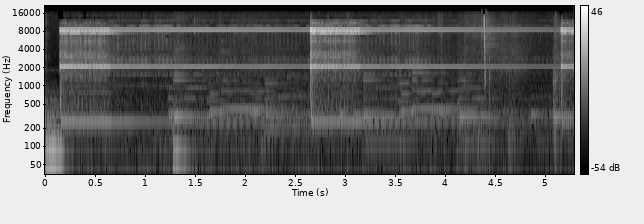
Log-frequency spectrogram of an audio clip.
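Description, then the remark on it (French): A telephone belonging to the king rings with a bright, metallic bell tone, repeating in a few short bursts with brief gaps between them, clear, with no one speaking. “Laissez le roi répondre à son téléphone.”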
